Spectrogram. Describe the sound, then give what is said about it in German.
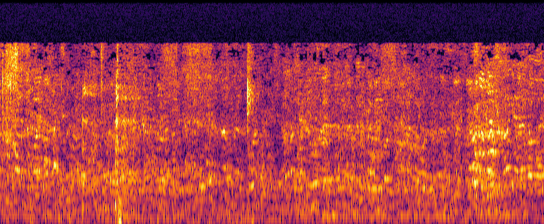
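A church audience at a morning service chatting and greeting one another at once, a steady, dense murmur of overlapping voices with no single speaker standing out. “Das ist so richtig schön, wenn man euch so miteinander reden hört.”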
